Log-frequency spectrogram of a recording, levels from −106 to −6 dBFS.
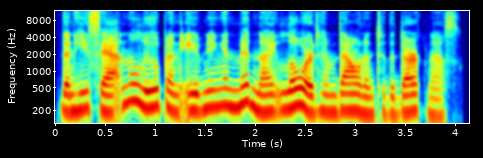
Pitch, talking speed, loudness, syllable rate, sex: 205 Hz, 230 wpm, -17 LUFS, 5.8 syllables/s, female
